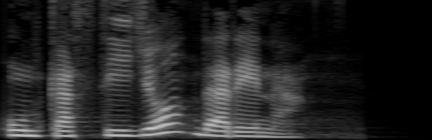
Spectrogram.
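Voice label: "sandcastle", Spanish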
